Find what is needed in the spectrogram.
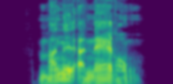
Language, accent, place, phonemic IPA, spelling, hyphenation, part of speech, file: German, Germany, Berlin, /ˈmaŋl̩ʔɛɐ̯ˌnɛːʁʊŋ/, Mangelernährung, Man‧gel‧er‧näh‧rung, noun, De-Mangelernährung.ogg
- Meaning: malnutrition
